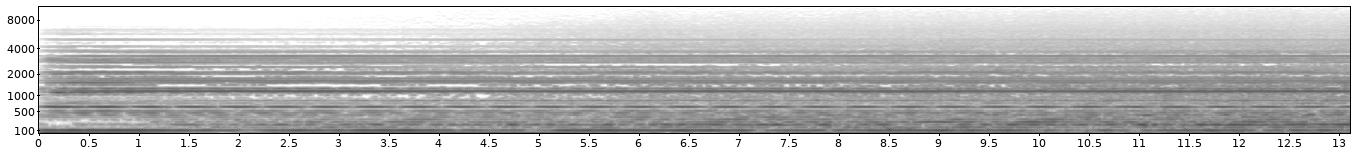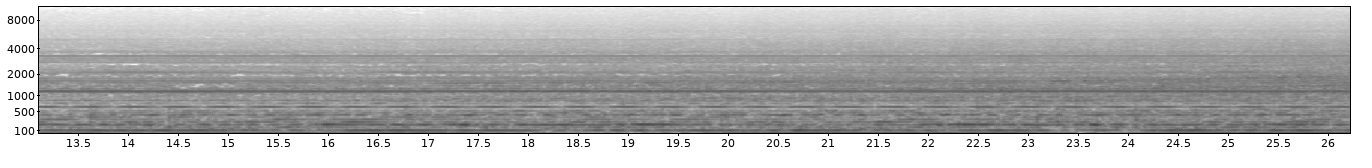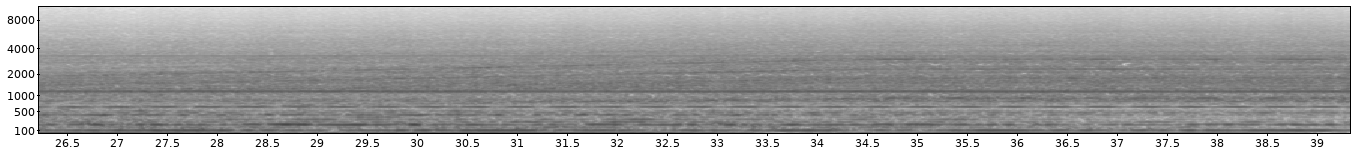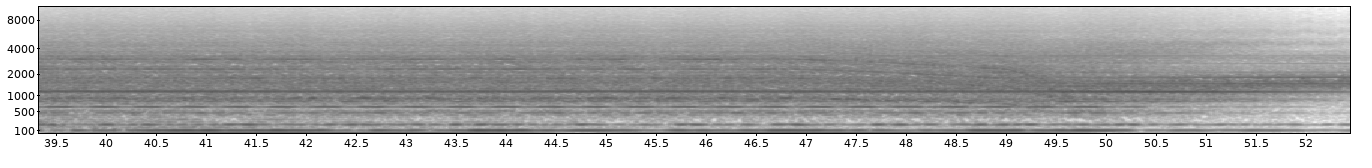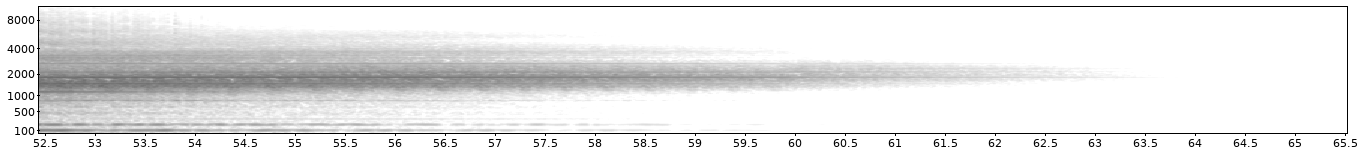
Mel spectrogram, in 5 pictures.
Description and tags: Space ambience: strange signal, deep atmosphere, rising pitch wail. Hard impact sounds, abstract soundscape. Recorded and mastered through audio software, no factory samples. Made as an experiment into sound design, here is the result. Recorded in Ireland.
Made by Michaelsoundfx. (MSFX)
alien, ambience, ambient, atmosphere, deep, drone, future, impact, sounds, soundscape, space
